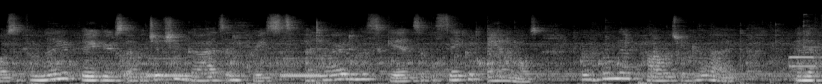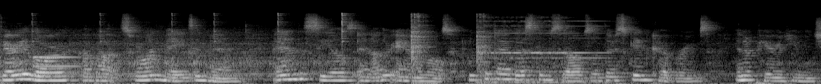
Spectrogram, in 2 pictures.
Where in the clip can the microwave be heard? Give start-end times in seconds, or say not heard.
not heard.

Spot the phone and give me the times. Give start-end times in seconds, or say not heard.
1.4-3.4, 7.8-9.1, 12.9-14.3.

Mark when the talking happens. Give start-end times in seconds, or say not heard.
0.0-16.3.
